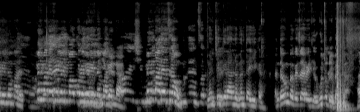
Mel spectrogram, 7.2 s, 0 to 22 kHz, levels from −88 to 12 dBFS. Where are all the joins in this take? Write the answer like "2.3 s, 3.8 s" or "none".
4.2 s

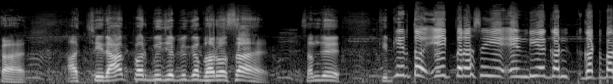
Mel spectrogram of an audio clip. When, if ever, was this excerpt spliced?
3.9 s

